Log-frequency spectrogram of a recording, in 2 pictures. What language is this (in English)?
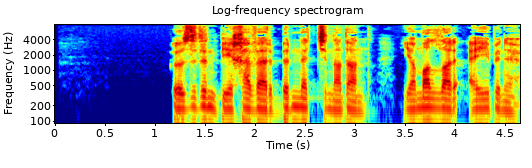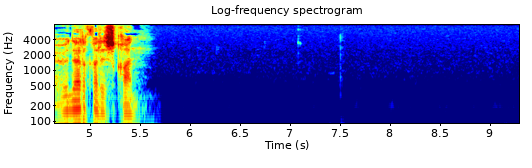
Uyghur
